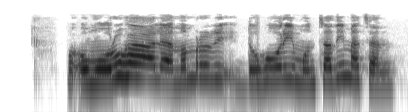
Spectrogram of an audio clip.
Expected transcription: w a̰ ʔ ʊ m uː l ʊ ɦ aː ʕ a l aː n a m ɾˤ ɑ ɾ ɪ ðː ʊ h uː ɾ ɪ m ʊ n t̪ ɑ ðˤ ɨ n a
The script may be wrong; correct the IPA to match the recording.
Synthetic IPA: w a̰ ʔ ʊ m uː ɾ ʊ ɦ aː ʕ a l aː m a m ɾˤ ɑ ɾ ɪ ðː ʊ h uː ɾ ɪ m ʊ n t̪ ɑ ðˤ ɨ m a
